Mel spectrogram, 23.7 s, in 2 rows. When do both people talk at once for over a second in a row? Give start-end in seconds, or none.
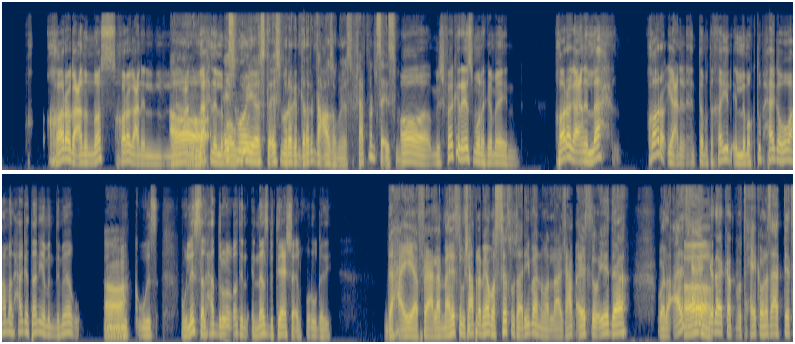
2.5-3.9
